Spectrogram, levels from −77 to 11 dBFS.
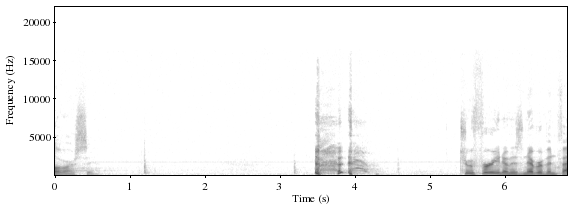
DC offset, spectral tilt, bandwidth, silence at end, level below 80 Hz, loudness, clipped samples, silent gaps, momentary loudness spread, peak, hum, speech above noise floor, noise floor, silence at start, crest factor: under 0.1%; -5.5 dB/octave; 17 kHz; 0 s; -78 dBFS; -31 LUFS; under 0.1%; none; 17 LU; -8 dBFS; none; 33 dB; -63 dBFS; 0 s; 26 dB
